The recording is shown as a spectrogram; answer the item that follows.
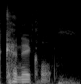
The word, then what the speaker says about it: Knickel: pronounced his name wrong it's uh not rick and nickel it's knickel okay he's a good guy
